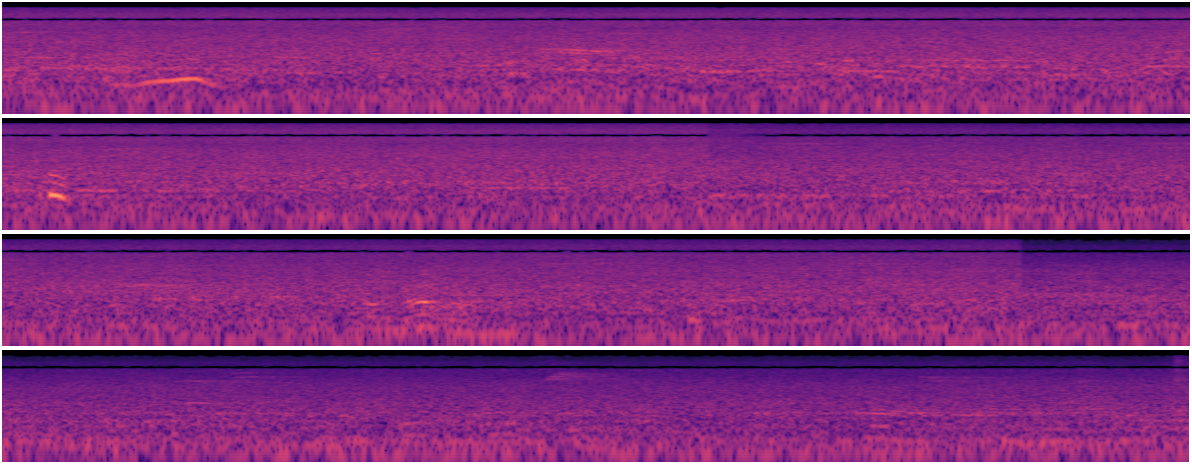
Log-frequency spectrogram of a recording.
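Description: Steady rushing noise, like running water, filling a large indoor aviary, with a faint murmur of voices and scattered short bird calls. Two brief sharp sounds stand out, about six seconds in and again near fourteen seconds.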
